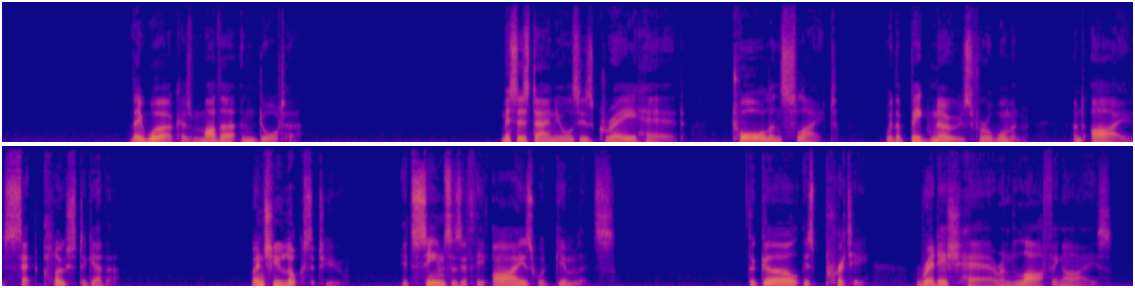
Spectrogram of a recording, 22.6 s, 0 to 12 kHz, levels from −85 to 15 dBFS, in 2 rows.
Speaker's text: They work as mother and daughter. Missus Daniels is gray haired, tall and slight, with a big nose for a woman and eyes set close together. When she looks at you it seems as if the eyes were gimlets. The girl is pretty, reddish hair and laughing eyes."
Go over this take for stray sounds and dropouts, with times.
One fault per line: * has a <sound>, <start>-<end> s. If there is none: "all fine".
all fine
